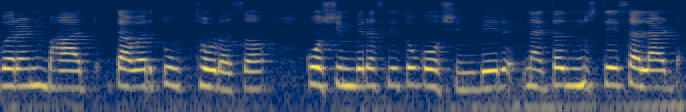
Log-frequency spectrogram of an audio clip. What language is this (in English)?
Marathi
